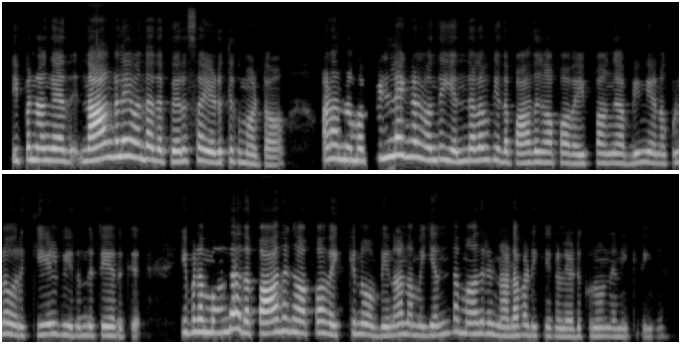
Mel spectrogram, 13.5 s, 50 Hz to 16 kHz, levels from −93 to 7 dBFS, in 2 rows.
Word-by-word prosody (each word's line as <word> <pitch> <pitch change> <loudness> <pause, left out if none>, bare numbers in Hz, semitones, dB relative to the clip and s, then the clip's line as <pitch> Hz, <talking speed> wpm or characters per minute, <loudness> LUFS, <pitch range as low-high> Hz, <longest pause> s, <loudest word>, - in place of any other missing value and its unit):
இப்ப 270 +2 0
நாங்க 265 0 +3
அது 240 0 -5 0.2
நாங்களே 330 +6 +8
வந்து 290 -2 +2
அத 245 - +1
பெருசா 250 +3 +1
எடுத்துக்க 225 +1 -3
மாட்டோம். 170 -3 -5 0.4
ஆனா 300 +2 +3
நம்ம 260 -1 +3 0.2
பிள்ளைங்கள் 340 0 +3
வந்து 270 +1 -1
எந்த 245 +3 -3
அளவுக்கு 270 0 -2
இத 225 - -2
பாதுகாப்பா 215 0 -1
வைப்பாங்க. 200 +1 -4
அப்டின்னு 210 +3 -3
எனக்குள்ள 205 +4 -6
ஒரு 195 - -4
கேள்வி 215 0 -3
இருந்துகிட்டே 195 +1 -3
இருக்கு. 185 - -9 0.5
இப்ப 260 - -4
நம்ம 260 -1 +2
வந்து 275 +6 +4
அத 250 - +2
பாதுகாப்பா 250 -1 +2
வைக்கணும் 215 +2 -4
அப்டின்னா, 195 +2 -3
நம்ம 200 -2 -6
எந்த 245 +5 -7
மாதிரி 235 0 -2
நடவடிக்கைகள் 190 -3 -5
எடுக்கணும்னு 180 +1 -8
நெனைக்கிறீங்க? 175 +1 -15
225 Hz, 165 wpm, -24 LUFS, 195-260 Hz, 0.5 s, நாங்களே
